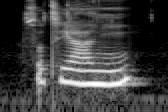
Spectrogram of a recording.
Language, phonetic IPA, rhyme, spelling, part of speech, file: Czech, [ˈsot͡sɪjaːlɲiː], -aːlɲiː, sociální, adjective, Cs-sociální.ogg
- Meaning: social (related to society)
